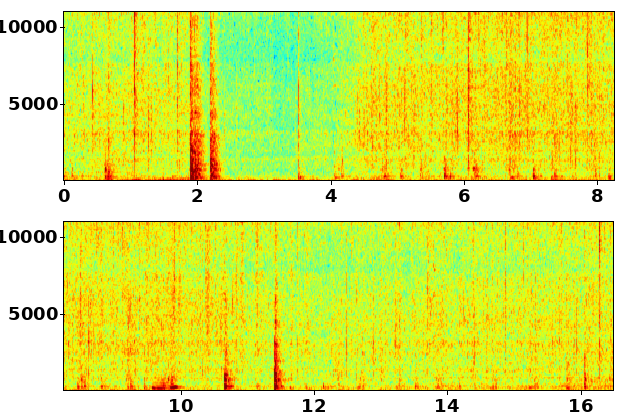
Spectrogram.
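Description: Spring onion greens frying in a pan with besan, a steady sizzle running throughout while a spatula scrapes and stirs in repeated irregular strokes, close and fairly loud, with no talking.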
